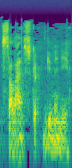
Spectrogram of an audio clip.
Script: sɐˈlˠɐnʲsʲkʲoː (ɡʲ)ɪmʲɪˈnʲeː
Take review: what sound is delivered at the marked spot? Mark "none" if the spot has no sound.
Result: ɡʲ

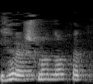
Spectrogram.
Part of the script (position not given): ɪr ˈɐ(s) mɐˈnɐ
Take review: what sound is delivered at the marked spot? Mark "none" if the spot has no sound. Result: ʃ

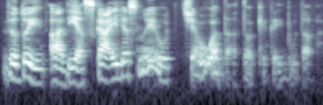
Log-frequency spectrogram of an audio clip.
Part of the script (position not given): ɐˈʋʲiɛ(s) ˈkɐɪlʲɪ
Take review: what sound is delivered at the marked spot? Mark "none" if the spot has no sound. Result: s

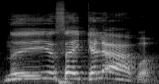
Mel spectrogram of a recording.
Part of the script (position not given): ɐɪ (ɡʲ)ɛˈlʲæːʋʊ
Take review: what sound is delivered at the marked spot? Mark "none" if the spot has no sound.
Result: kʲ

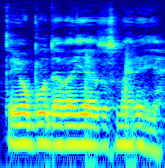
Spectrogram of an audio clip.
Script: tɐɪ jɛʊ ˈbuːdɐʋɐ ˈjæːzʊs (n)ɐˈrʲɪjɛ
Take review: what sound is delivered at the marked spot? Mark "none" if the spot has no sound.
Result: m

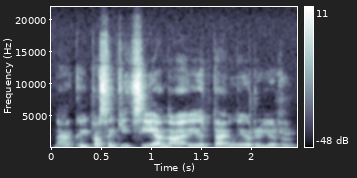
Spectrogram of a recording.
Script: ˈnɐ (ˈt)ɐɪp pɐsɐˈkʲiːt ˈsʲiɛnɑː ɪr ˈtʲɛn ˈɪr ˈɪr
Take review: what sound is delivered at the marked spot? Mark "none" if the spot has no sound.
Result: k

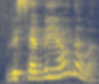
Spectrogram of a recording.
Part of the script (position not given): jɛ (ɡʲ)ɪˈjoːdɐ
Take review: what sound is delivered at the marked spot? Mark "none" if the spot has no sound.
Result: bʲ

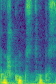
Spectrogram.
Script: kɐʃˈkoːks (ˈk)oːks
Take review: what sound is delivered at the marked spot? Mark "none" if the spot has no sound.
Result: t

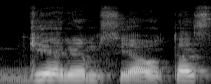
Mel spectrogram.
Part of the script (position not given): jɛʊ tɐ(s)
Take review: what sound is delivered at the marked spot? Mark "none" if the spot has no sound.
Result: s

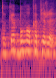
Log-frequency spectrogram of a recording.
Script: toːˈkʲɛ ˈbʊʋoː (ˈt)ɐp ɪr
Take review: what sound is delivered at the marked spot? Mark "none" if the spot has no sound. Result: k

